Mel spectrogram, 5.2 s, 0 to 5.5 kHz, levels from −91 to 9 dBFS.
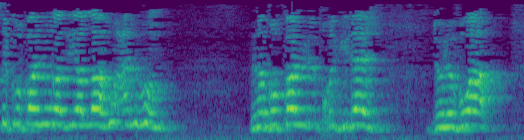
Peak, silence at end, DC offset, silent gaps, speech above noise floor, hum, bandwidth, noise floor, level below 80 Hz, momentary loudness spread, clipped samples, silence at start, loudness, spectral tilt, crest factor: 0 dBFS; 0.2 s; under 0.1%; none; 36 dB; none; 4.8 kHz; -52 dBFS; -56 dBFS; 12 LU; under 0.1%; 0 s; -17 LUFS; -8.5 dB/octave; 18 dB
